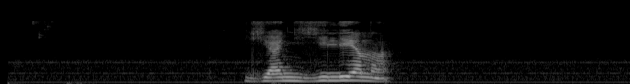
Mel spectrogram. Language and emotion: Russian, angry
